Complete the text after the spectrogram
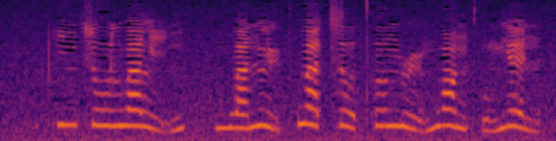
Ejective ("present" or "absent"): absent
